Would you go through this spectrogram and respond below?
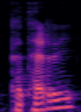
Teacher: In the circumstances where I mutation did trigger, A became fronted to E.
